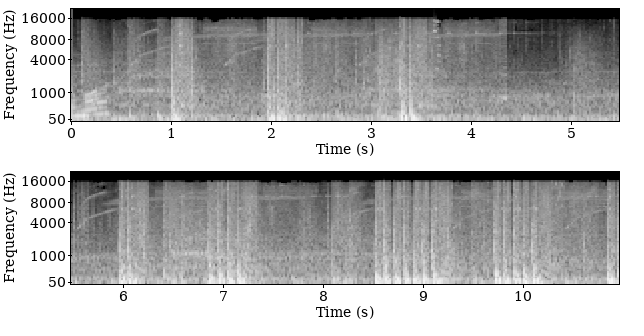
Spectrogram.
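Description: A heavy gun fires loud bursts of shots.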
